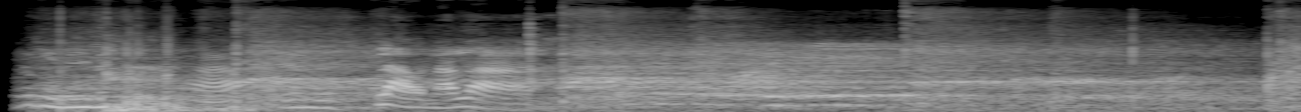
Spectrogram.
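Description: People's voices talking and calling out in a large, echoing sports hall, with a loud pitched call about two seconds in.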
